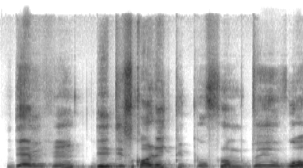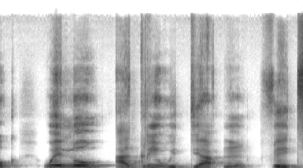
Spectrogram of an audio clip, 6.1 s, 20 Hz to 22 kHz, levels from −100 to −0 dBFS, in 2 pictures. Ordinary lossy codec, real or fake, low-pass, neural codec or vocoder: none; fake; none; autoencoder, 48 kHz, 128 numbers a frame, DAC-VAE, trained on Japanese speech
